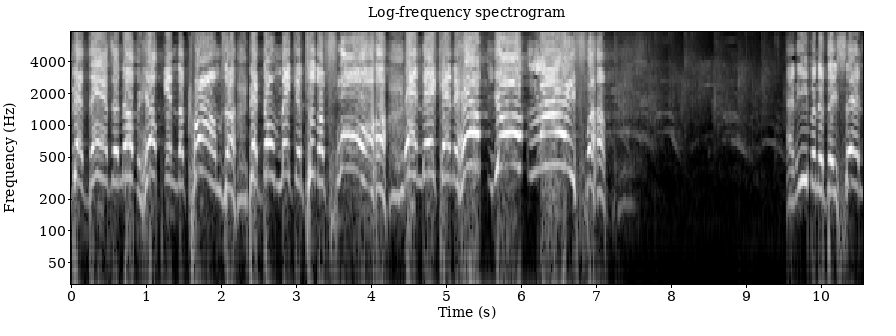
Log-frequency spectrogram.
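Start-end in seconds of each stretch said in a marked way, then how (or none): 0.0-7.2 loud, rhythmic sermon delivery with uh breaths; fiery preaching. Acted. Preacher urging the church to call on God, fiery preaching. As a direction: preach it hard to the congregation.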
